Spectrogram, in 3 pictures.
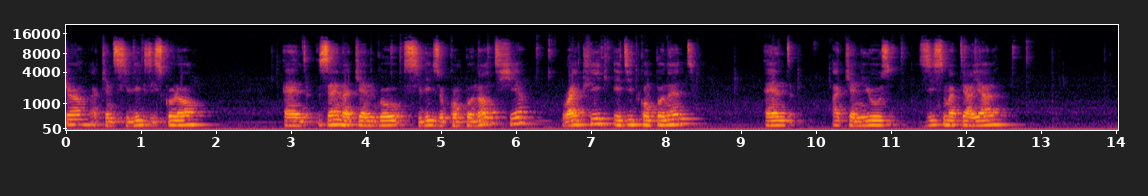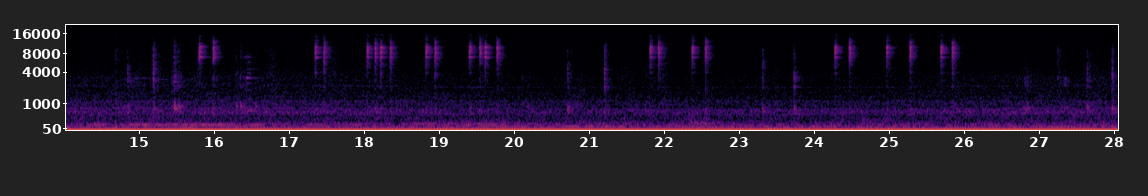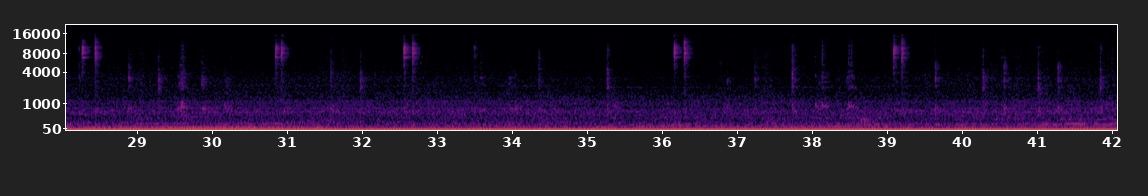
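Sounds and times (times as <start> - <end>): low steady hum: 0.0 - 42.0
computer mouse clicks: 6.2 - 6.6, 8.8 - 10.2, 11.0 - 11.4, 12.5 - 14.0, 14.6 - 16.6, 17.3 - 20.0, 20.6 - 26.0, 26.8 - 34.5, 35.2 - 35.5, 36.1 - 42.0.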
